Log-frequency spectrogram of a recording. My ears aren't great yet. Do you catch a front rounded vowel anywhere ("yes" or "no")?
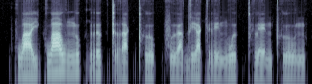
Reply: no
